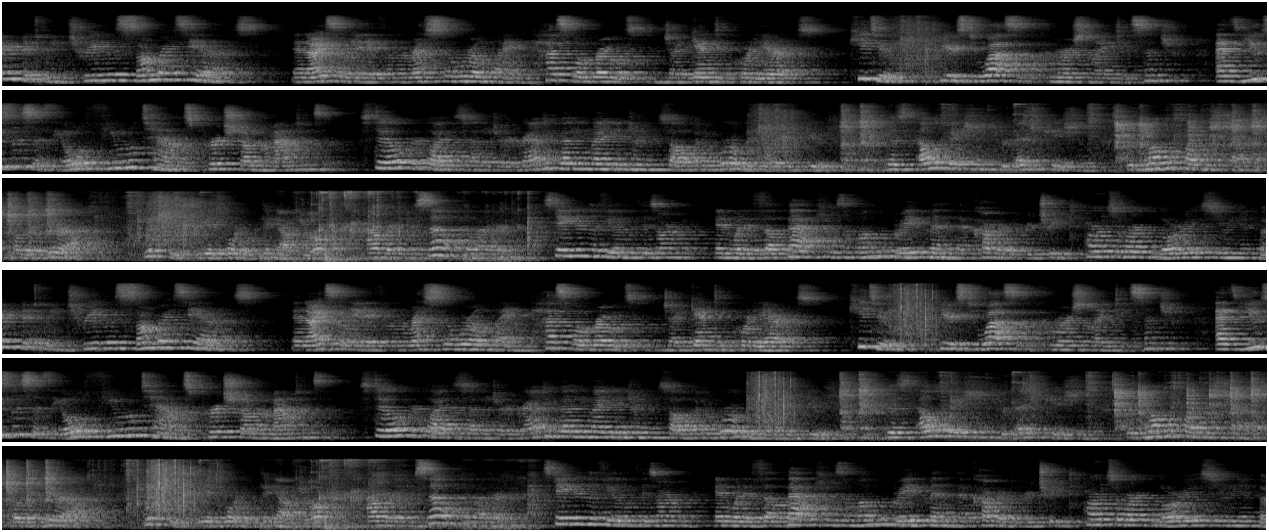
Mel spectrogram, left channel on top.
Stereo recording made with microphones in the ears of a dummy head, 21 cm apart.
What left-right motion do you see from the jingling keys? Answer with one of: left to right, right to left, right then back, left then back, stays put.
right to left.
